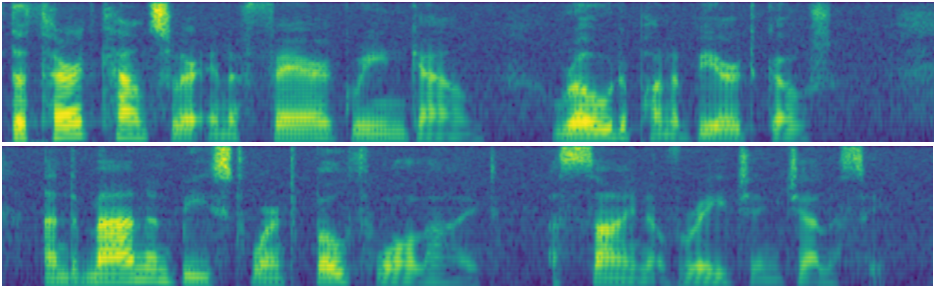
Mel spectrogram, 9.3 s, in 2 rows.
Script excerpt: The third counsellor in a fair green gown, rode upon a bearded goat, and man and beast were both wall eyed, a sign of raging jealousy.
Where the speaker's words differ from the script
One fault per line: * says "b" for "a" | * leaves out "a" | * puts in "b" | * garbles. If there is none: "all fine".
* says "beard" for "bearded"
* says "weren't" for "were"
